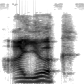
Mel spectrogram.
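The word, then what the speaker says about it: Aiyuk: And then moving on to their next pick in Brandon Ayuk, if I said his name correctly.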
